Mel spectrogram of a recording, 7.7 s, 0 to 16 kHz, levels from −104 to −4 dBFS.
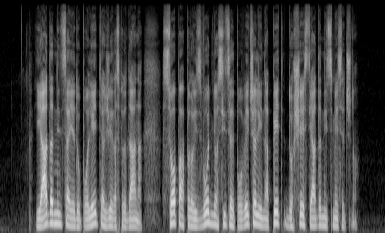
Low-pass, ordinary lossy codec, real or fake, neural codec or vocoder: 14.4 kHz; none; real; none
